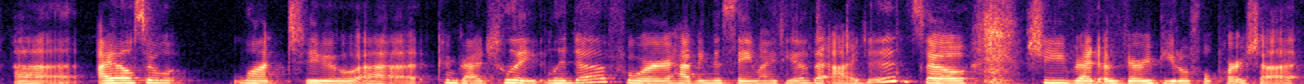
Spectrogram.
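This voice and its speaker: A woman from the United States giving an earnest, reflective personal testimony in halting phrases at a church service. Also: mid-range voice, creaky.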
